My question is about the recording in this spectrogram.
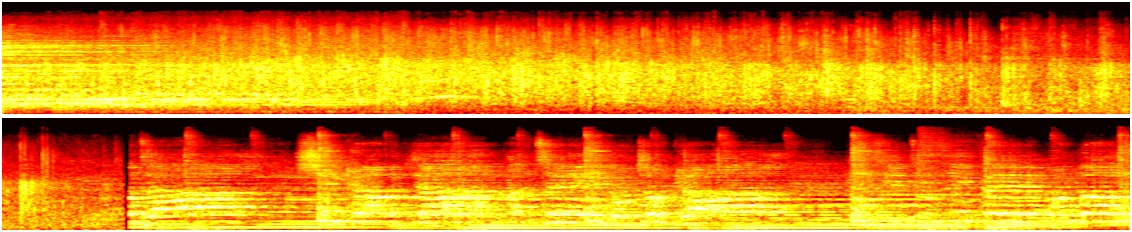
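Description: Audience applause, with music fading out under it at the start. About nine seconds in it cuts abruptly to a group singing into microphones over a steady instrumental backing.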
